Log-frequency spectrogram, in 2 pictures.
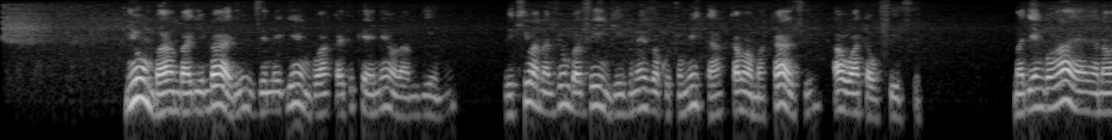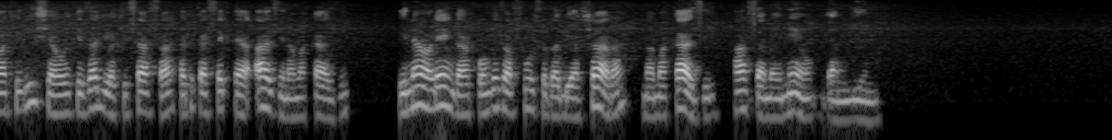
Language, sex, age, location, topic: Swahili, male, 25-35, Dar es Salaam, finance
